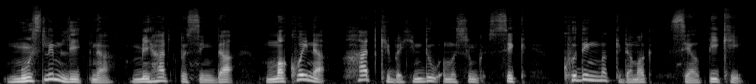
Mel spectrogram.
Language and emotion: Manipuri, neutral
